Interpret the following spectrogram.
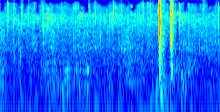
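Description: Faint, steady rain ambience under a gap in the narration, with one sharp click about a second and a half in.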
